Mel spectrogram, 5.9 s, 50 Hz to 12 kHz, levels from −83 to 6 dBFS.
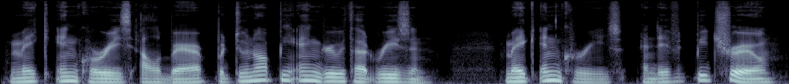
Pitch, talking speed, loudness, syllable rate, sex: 115 Hz, 170 wpm, -20 LUFS, 5.0 syllables/s, male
